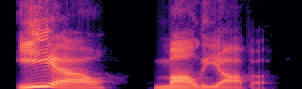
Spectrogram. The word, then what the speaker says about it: Iamaleava: And this is how we've been saying, Iamaleava, something like that, along those lines. And this is apparently how his name is pronounced. – Here with five-star quarterback Nico Iamaleava. Nico, you... What? Excuse me? He said Iamaleava.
